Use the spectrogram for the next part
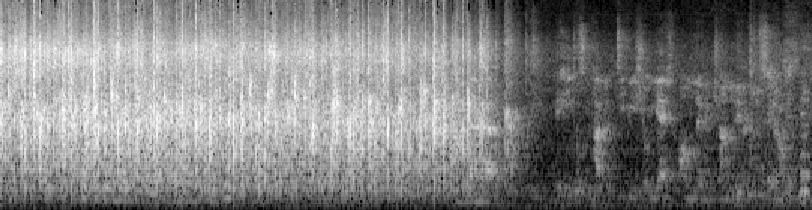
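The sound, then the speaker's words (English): An audience applauds loudly to bring a performer back on stage, with dense, steady clapping for about seven seconds, then it quickly dies away to scattered claps and a quieter murmur. “So if you give another round of applause, he comes back.”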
